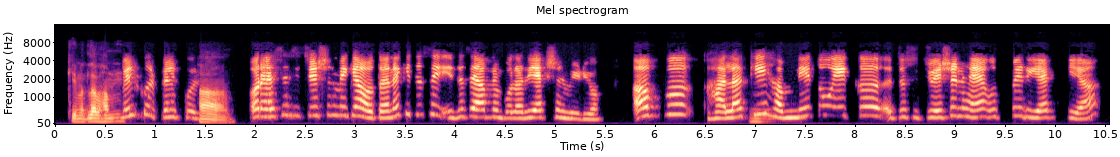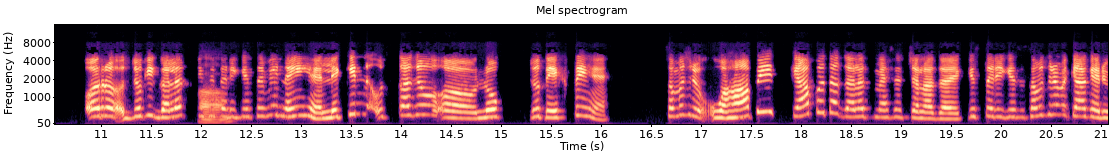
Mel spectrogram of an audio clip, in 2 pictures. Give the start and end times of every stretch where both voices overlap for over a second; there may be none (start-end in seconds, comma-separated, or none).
none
